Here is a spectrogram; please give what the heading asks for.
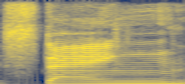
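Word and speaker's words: Stange: They opened the season with a rotation of Pasqual, Cot, Dick Stigman, Lee Stang, the E at the end of Stan is silent, and Jim Roland.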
